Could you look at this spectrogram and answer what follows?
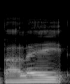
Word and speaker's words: ballet: Again, with valet and ballet, there is no T.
